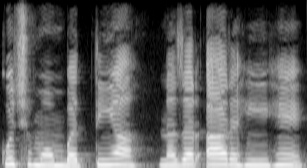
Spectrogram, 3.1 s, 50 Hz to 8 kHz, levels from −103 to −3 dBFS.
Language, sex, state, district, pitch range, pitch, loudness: Hindi, female, Madhya Pradesh, Bhopal, 235-255 Hz, 245 Hz, -14 LUFS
